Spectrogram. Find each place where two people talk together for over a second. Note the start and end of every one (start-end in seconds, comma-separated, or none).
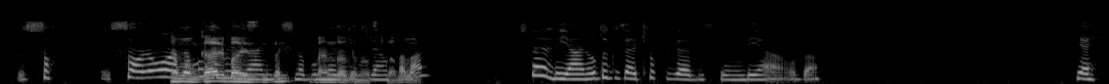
1.7-4.2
